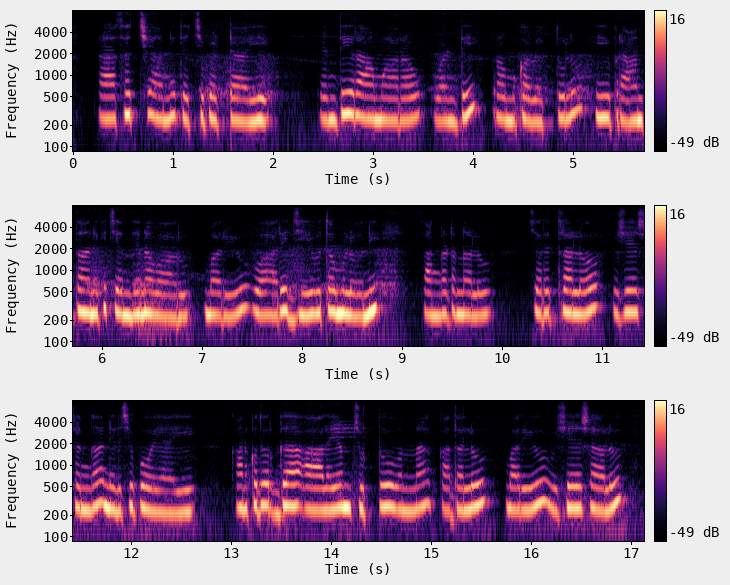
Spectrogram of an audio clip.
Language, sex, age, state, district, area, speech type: Telugu, female, 30-45, Andhra Pradesh, Krishna, rural, spontaneous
